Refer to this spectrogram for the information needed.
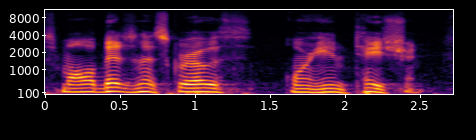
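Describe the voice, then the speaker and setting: A man talks at a fairly slow pace, his fairly high pitch carrying a bright, sharp tone. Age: 60s. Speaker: business mentor. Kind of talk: webinar presentation. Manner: hesitant with frequent fillers.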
